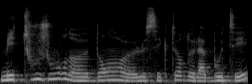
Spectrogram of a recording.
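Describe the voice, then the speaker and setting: A woman's voice, fairly low in pitch, comes across somewhat breathy with a dark, mellow tone. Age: 40s. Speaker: beauty industry professional. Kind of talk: interview.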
